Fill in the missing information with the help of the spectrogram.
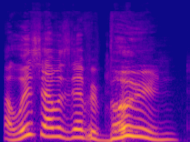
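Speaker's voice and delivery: high, loud, slow soap-opera wail; melodramatic despair. Pretend. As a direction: ham up the tragic lover. Mock soap breakup scene.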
